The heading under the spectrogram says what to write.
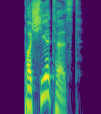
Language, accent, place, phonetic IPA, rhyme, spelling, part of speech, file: German, Germany, Berlin, [pɔˈʃiːɐ̯tət], -iːɐ̯tət, pochiertet, verb, De-pochiertet.ogg
- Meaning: inflection of pochieren: 1. second-person plural preterite 2. second-person plural subjunctive II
